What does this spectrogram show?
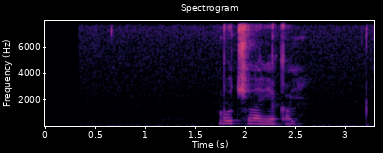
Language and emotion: Russian, neutral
